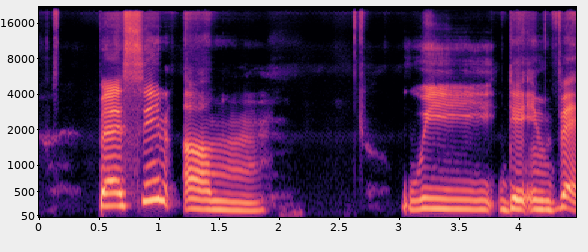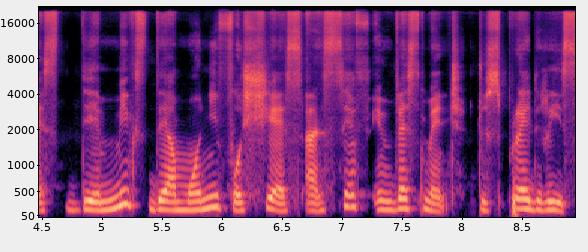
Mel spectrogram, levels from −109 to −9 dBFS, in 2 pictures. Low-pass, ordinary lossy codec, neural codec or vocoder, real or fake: none; none; autoencoder, 48 kHz, 128 numbers a frame, DAC-VAE, trained on Japanese speech; fake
